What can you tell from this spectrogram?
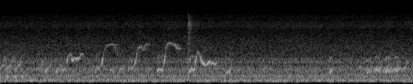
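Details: Guinea pigs reunited after six months apart and bonding intensely; a run of four or five short upward-swooping squeaks, one after another, then low chattering, with a constant motor-like hum in the room.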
